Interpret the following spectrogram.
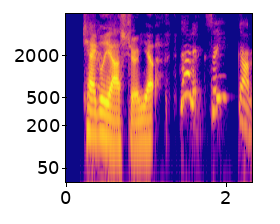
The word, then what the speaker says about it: Cagliostro: It's Cagliostro, just a lot of vowels. At least Cagliostro? Cagliostro.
